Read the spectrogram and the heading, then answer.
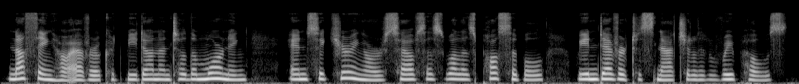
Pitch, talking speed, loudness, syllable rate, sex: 225 Hz, 165 wpm, -17 LUFS, 5.5 syllables/s, female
